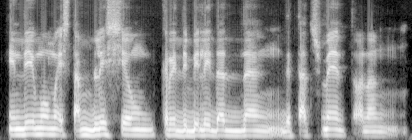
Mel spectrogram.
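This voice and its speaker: A Filipino man with a fairly low voice hosts an interview, drawing the points together slowly and deliberately. His follow-up questions are calm and measured. The recording is dry and close. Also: vocal fry, dry recording. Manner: slow and deliberate, sums up points and asks follow-ups. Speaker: interview host, retired colonel. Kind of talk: reflective interview talk.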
